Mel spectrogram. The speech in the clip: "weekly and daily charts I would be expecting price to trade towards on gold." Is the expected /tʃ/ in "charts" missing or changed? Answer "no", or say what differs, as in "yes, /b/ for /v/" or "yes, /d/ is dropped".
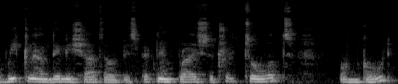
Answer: yes, /ʃ/ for /tʃ/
